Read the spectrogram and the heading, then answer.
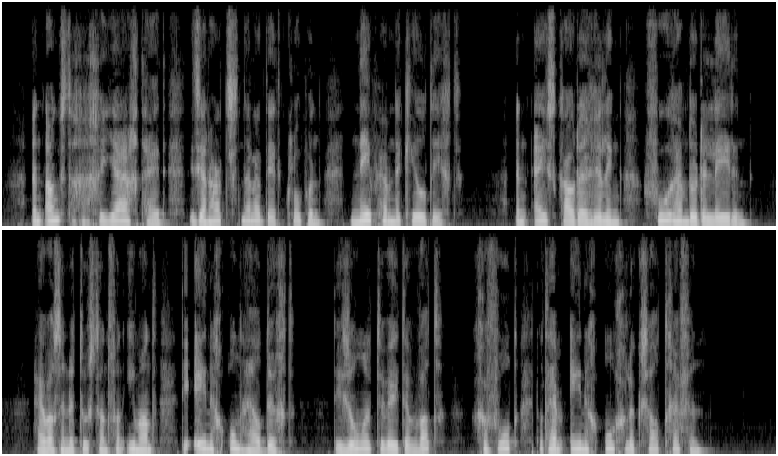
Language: Dutch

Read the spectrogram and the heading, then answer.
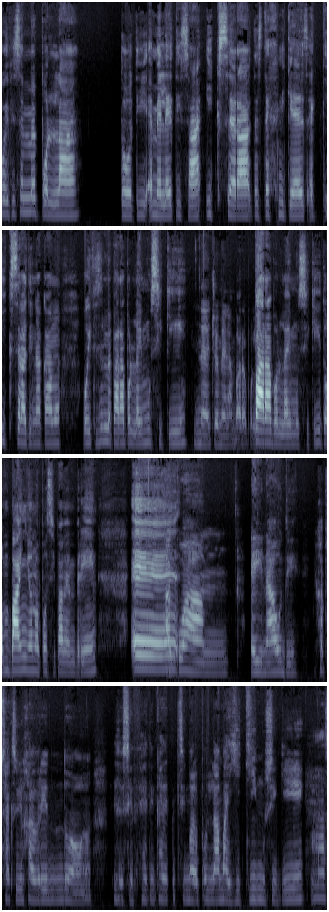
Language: Greek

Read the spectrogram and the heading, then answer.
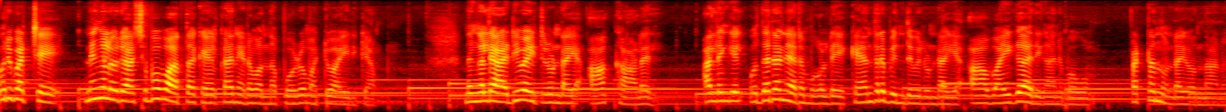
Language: Malayalam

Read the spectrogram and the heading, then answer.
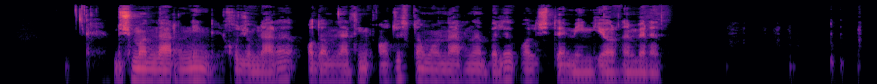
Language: Uzbek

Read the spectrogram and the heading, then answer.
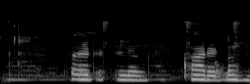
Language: Icelandic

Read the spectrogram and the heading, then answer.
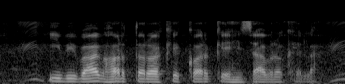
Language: Bhojpuri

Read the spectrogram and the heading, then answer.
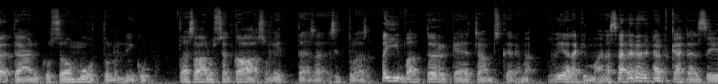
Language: Finnish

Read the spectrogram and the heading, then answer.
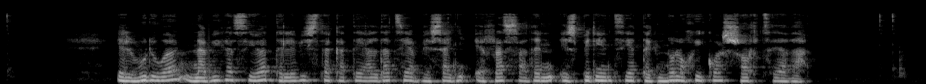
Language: Basque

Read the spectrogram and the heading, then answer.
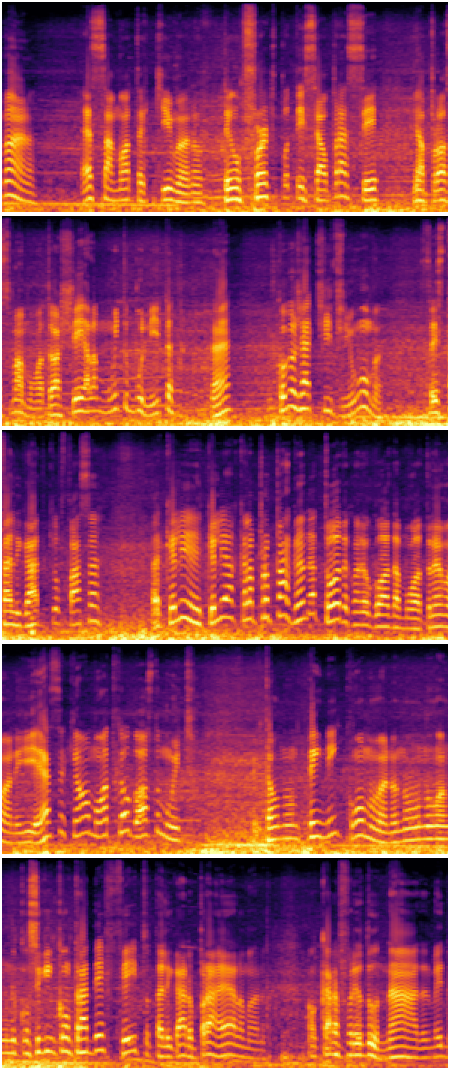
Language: Portuguese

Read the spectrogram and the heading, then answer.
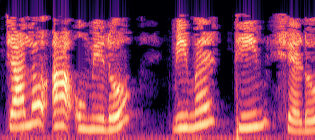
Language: Gujarati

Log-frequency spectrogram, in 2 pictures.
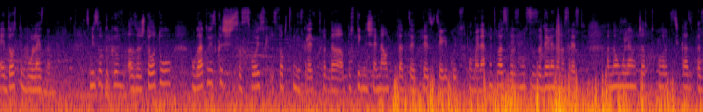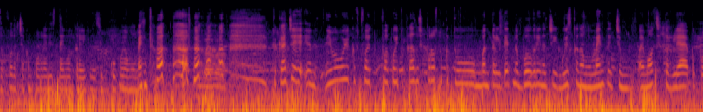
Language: Bulgarian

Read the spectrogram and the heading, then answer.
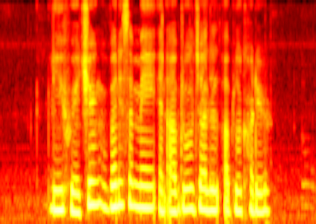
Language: English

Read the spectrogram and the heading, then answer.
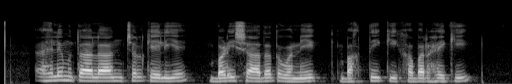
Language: Urdu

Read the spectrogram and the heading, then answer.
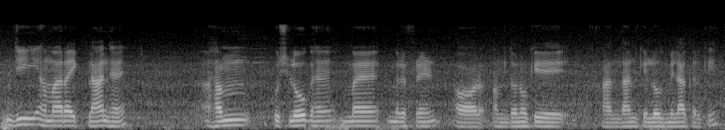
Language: Urdu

